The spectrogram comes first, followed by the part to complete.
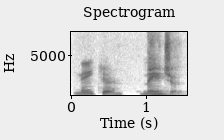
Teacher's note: ন্যাচার হবে না, অ্যা হবে না, ওই যে নে এ হবে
